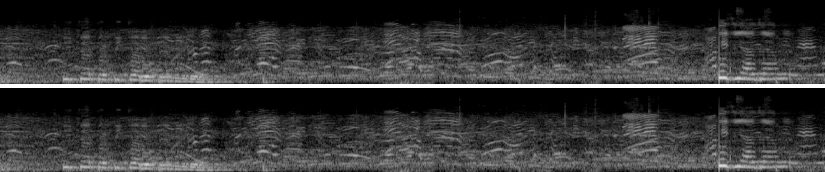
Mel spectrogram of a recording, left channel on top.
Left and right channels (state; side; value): identical; both; correlation 1.00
